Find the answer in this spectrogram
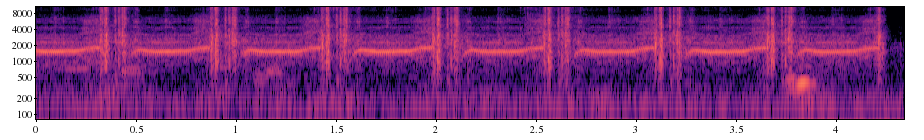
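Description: DSLR camera shutter firing in a continuous burst, about four frames a second, each shot a sharp click with a whir between shots; it starts and stops abruptly.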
